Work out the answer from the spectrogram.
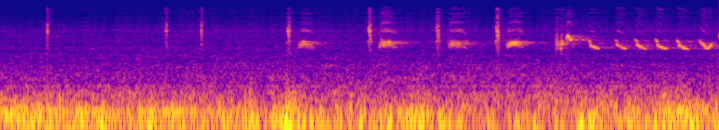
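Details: Mockingbird singing in San Diego: after a few sharp clicks, slurred whistled phrases begin, then a quick run of repeated down-slurred notes near the end, over a steady low rumble of road traffic.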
